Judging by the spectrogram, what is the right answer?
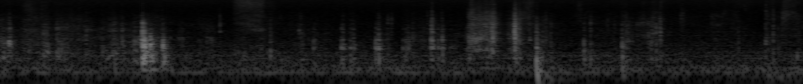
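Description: Cardboard packaging insert and the Bird Buddy camera module being handled: scattered rustles, scrapes and light knocks, the loudest a sharp knock about a second and a half in.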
